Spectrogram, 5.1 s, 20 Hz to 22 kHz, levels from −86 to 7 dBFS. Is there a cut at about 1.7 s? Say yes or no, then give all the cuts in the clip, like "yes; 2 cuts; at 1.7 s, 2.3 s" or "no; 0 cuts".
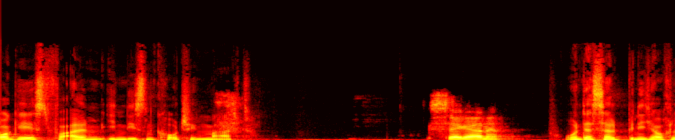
no; 1 cut; at 4.1 s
